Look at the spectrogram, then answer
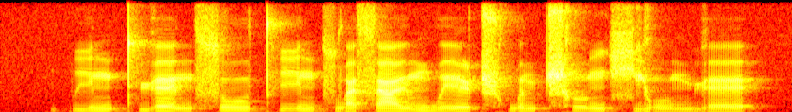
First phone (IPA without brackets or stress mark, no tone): p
